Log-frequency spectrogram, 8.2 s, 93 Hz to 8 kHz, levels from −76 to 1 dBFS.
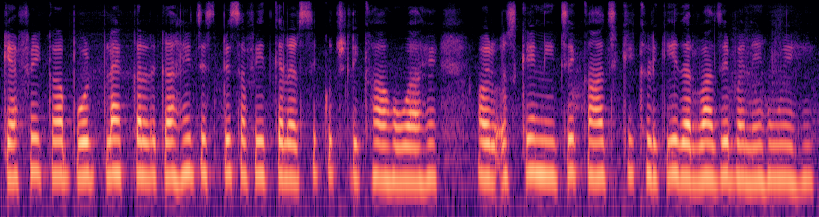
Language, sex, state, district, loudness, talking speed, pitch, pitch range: Hindi, female, Chhattisgarh, Raigarh, -17 LUFS, 185 wpm, 220 Hz, 210-225 Hz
